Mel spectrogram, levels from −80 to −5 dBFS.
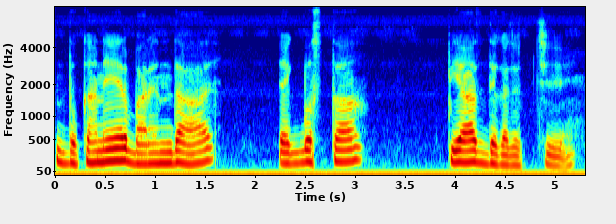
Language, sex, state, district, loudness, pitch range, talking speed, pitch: Bengali, male, Assam, Hailakandi, -16 LUFS, 140-165 Hz, 80 wpm, 155 Hz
